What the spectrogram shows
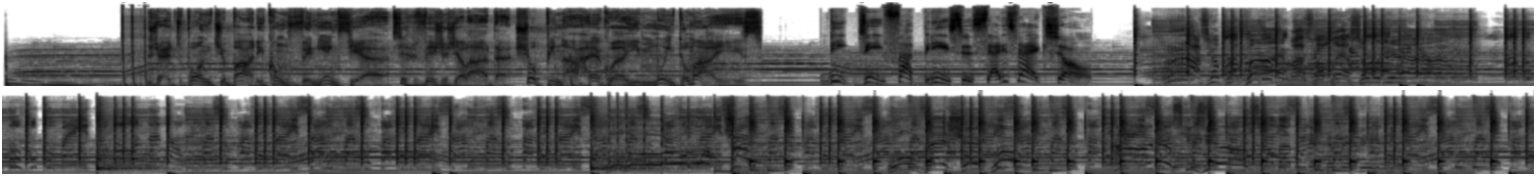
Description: esp sertanejo

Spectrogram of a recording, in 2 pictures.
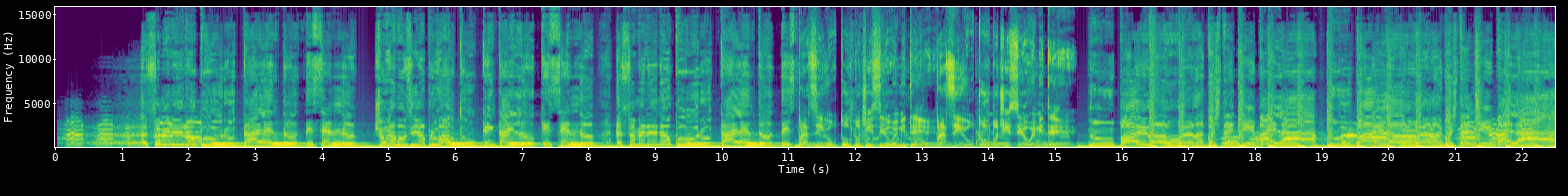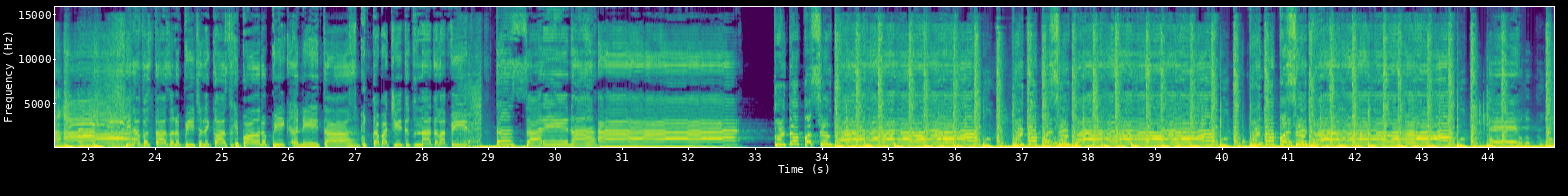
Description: deep e funk antigo

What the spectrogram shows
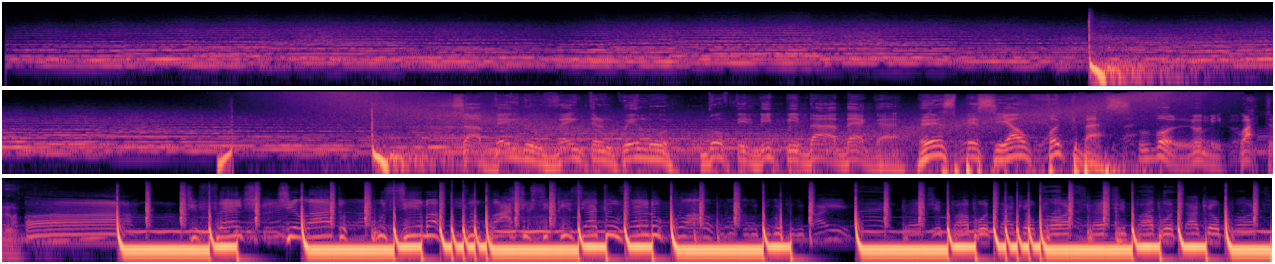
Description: esp funk bass

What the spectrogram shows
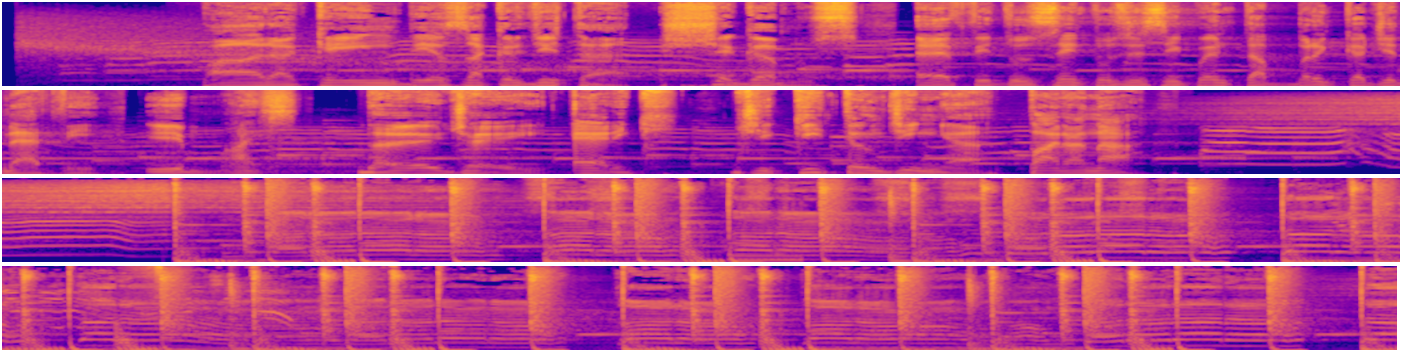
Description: MEGA FUNK ESPECIAL

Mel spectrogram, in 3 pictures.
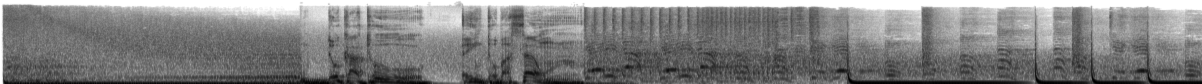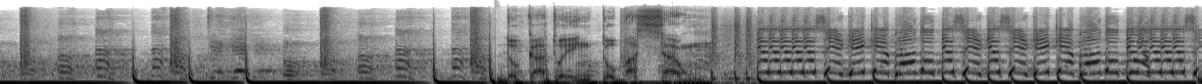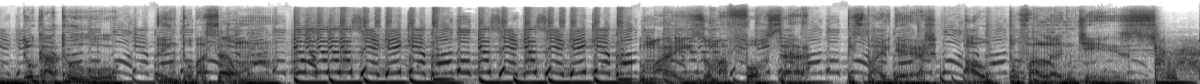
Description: funk agressivo

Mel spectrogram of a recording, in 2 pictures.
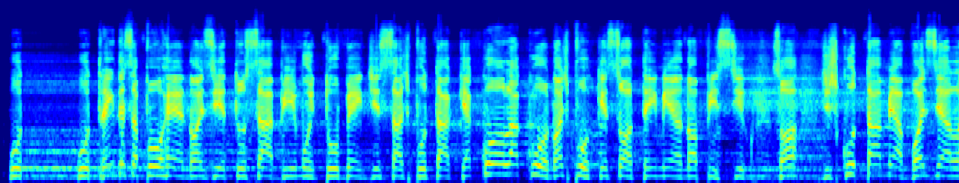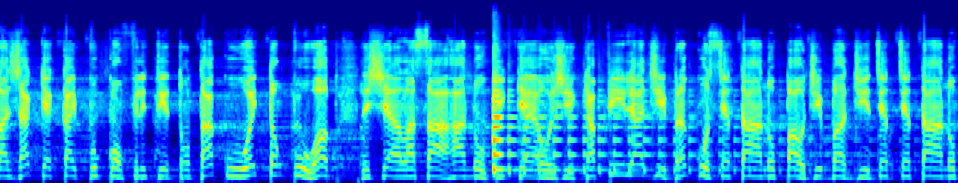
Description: funk grave

